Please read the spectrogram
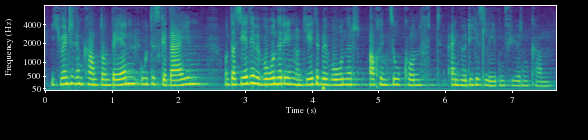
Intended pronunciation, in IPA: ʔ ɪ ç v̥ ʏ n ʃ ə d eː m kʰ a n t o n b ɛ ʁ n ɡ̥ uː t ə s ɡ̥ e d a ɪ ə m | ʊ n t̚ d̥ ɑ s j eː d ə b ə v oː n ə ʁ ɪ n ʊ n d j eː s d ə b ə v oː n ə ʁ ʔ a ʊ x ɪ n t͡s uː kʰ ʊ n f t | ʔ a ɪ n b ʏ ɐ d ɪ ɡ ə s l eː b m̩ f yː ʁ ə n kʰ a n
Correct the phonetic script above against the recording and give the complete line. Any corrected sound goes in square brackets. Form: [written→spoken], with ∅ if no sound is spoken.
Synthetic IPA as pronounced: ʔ ɪ ç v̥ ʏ n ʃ ə d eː m kʰ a n t o n b ɛ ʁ n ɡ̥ uː t ə s ɡ̥ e d a ɪ ə [m→n] | ʊ n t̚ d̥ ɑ s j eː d ə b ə v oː n ə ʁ ɪ n ʊ n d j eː [s→∅] d ə b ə v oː n ə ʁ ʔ a ʊ x ɪ n t͡s uː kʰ ʊ n f t | ʔ a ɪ n [b→v] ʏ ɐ d ɪ ɡ ə s l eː b m̩ f yː ʁ ə n kʰ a n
